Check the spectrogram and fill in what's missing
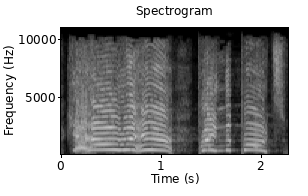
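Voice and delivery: high, full-volume holler; frantic acted scream for help. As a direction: yell across the water to a far boat. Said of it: "Peter's screaming".

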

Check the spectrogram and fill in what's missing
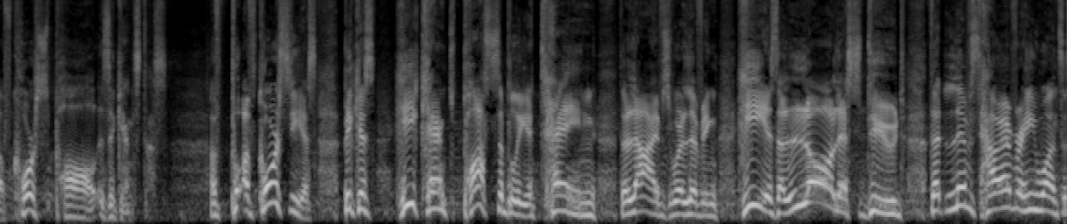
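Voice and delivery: usual speaking voice

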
